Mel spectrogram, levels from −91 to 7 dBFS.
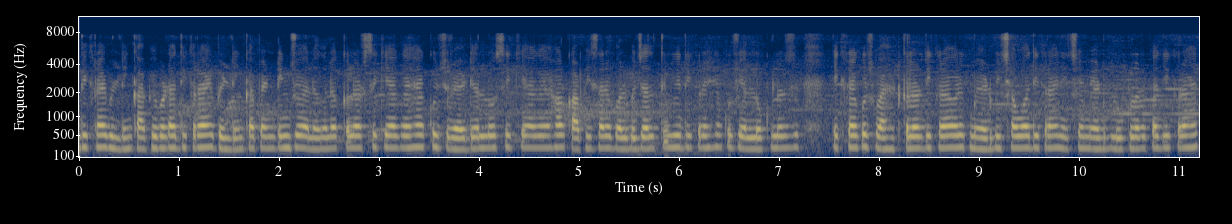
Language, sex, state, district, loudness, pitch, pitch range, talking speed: Hindi, female, Rajasthan, Churu, -24 LUFS, 240 Hz, 230-245 Hz, 325 wpm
